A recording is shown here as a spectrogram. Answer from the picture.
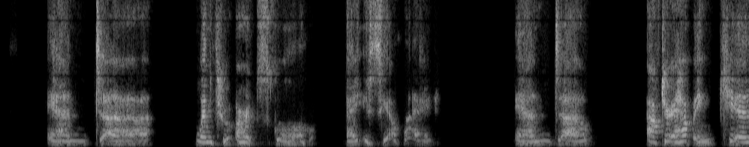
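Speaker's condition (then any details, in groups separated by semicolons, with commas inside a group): Multiple sclerosis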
